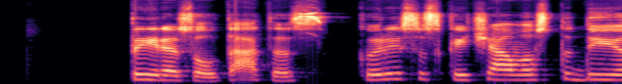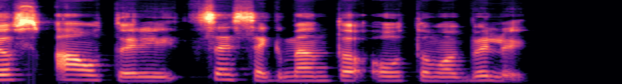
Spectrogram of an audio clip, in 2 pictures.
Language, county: Lithuanian, Vilnius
